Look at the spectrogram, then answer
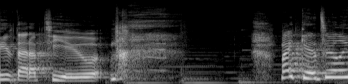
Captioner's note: laughs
